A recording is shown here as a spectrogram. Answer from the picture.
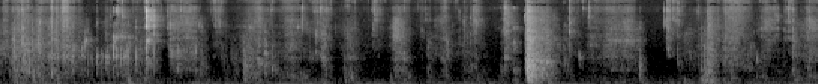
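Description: Close-miked chewing with scattered crunches, mixed with the taps and rustle of a cardboard slider box being handled. One sharp click stands out about five seconds in.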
